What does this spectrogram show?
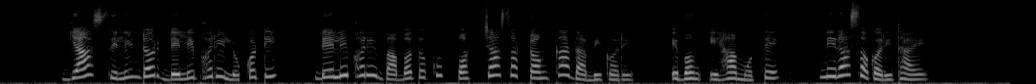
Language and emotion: Odia, sad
